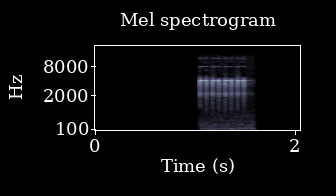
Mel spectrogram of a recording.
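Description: Countdown-timer alarm sound effect as the quiz timer reaches zero: a quick half-second burst of rapid, high-pitched electronic beeps about a second in.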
